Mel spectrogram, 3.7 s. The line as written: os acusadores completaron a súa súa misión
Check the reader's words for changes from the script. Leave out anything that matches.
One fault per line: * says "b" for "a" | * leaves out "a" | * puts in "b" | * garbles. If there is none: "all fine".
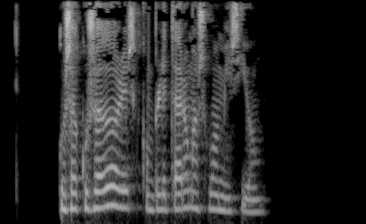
* leaves out "súa"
